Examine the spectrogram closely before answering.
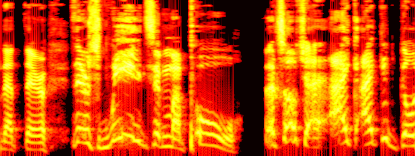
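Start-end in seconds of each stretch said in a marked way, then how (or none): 0.7-2.4 high, slow petty complaint; mock her like a fussy neighbour; whiny Morgan Le Fay. Reviewer mocking the villain's petty complaints, high and whiny. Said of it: "her walking around bitching and moaning".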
